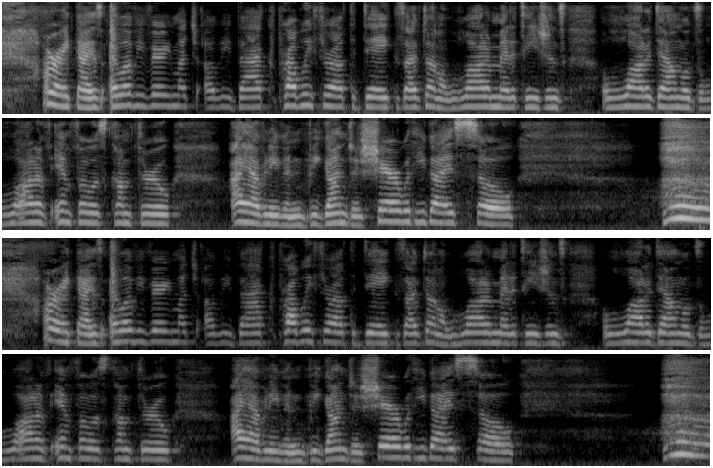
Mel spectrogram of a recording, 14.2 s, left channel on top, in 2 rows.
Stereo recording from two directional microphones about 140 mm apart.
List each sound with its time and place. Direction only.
0.0 s speech: 30° left (ahead or behind)
13.7 s speech: 25° left (ahead or behind)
